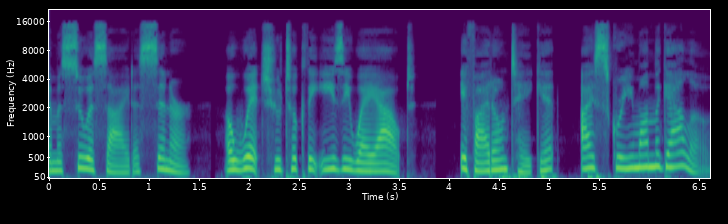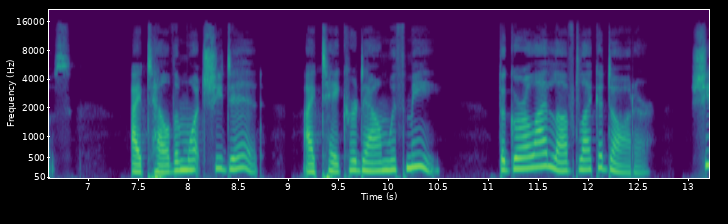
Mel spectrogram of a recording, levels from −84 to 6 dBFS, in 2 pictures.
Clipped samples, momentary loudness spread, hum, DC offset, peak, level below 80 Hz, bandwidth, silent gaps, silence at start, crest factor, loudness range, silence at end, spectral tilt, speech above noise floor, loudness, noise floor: under 0.1%; 11 LU; none; under 0.1%; -2 dBFS; -38 dBFS; 16 kHz; 3.90-3.94 s; 0 s; 18 dB; 2 LU; 0 s; -4.5 dB/octave; 46 dB; -20 LUFS; -65 dBFS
